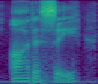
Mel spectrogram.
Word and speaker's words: Odyssey: in iHeartRadio Odyssey that's how you say it Odyssey uh of course you can always smash those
